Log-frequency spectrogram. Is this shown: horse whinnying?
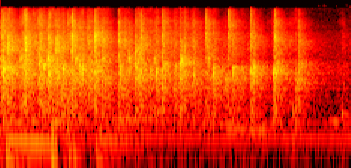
no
